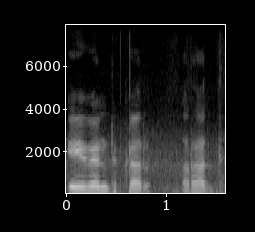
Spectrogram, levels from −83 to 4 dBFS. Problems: constant background noise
